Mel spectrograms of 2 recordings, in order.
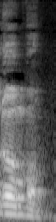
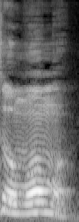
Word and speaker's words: Omo: And this auntie doesn't know how to call Omo, but she calls it Omomo. I'm like, if Omo is difficult to call, why are you adding additional syllable to something that is proven difficult already?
